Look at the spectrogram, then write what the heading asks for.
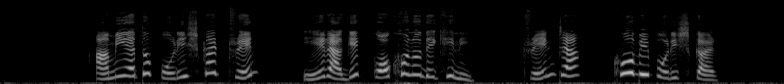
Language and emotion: Bengali, surprised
